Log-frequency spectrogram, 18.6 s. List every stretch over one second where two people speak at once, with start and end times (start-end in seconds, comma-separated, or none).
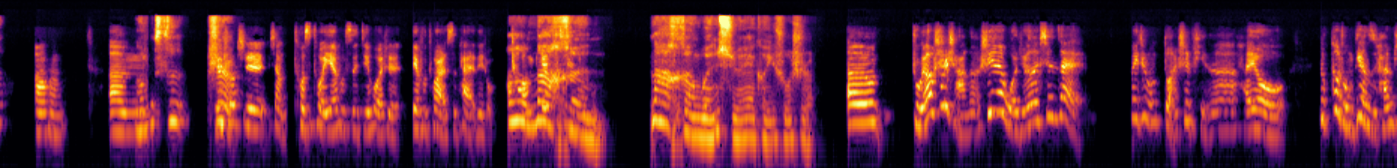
6.7-8.0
